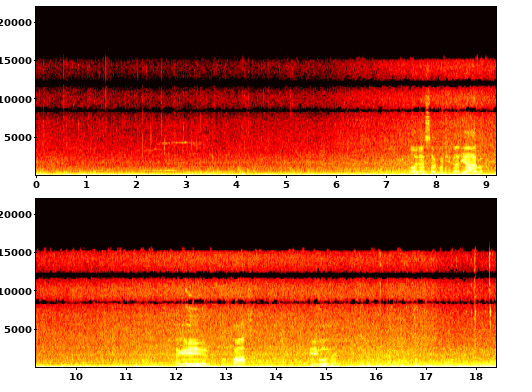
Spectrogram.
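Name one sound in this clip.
Tyres splash through flowing floodwater.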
